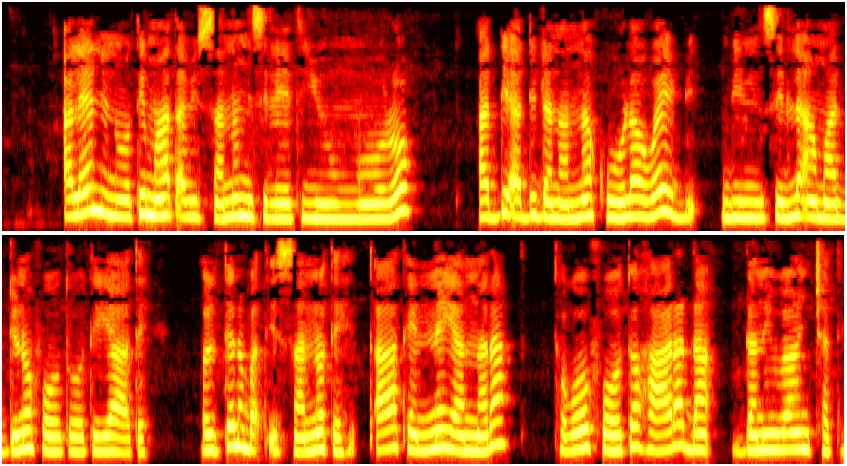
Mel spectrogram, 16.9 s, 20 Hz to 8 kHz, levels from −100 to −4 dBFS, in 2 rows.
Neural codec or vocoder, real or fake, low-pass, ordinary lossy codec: none; real; 7.2 kHz; MP3, 32 kbps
